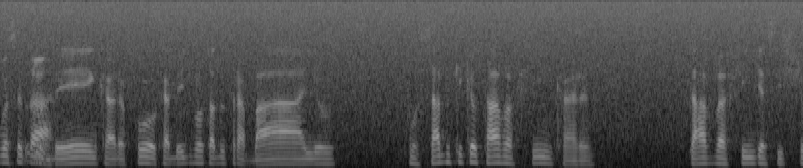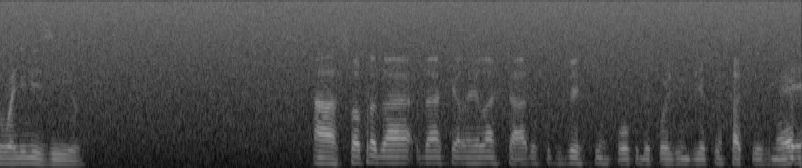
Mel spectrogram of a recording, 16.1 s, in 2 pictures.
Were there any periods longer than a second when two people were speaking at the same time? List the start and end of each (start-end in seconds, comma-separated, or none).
none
